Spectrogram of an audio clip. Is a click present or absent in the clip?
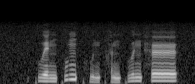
absent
